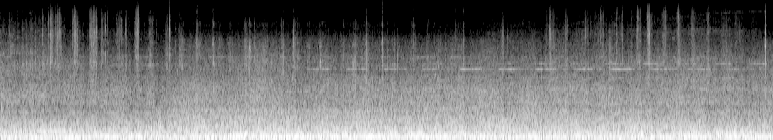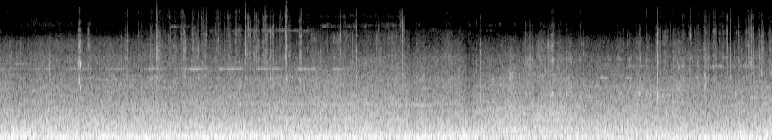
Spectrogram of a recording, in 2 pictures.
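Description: A knife scraping and cutting a small mullet as it is scaled and cleaned, heard as scattered short clicks and scrapes. A loud, steady low rumble runs underneath throughout.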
